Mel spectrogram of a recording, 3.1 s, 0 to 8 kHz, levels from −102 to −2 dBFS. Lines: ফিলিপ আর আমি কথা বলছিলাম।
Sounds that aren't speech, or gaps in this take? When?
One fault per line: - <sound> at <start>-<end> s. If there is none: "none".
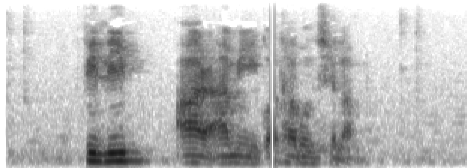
- dropout at 1.8-1.8 s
